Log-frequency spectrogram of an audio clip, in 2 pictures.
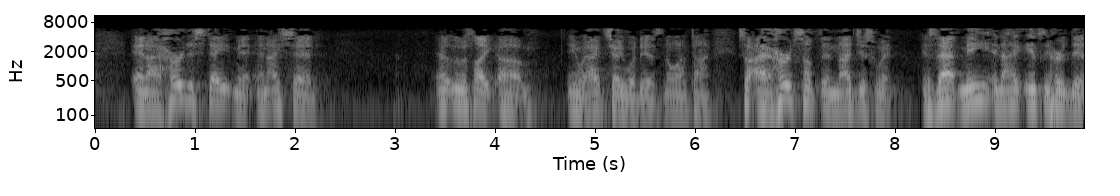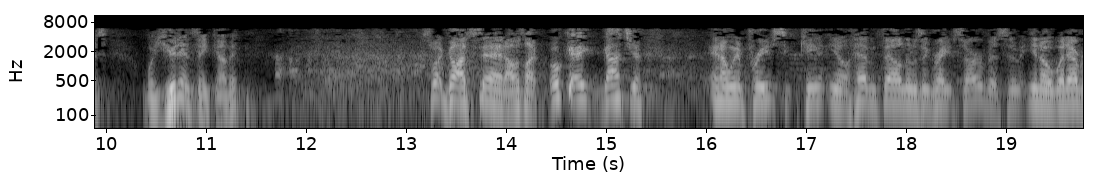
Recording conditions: large echoing room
